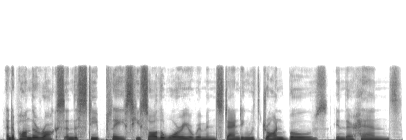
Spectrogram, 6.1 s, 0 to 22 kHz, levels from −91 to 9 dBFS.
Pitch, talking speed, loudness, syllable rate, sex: 185 Hz, 195 wpm, -18 LUFS, 4.3 syllables/s, female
